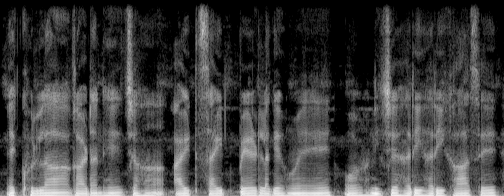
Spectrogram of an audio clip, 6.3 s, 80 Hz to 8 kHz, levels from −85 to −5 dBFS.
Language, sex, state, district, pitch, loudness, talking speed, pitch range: Hindi, male, Bihar, East Champaran, 105 Hz, -15 LUFS, 150 wpm, 100-110 Hz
